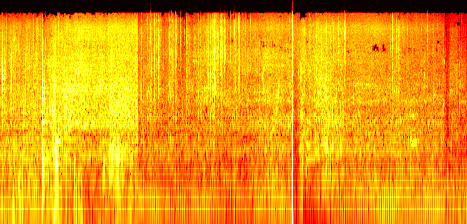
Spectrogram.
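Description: Pork curry frying in a large karahi, a loud steady sizzle. About three seconds in, water is poured over the meat and the sizzle turns rougher and more broken, with scattered clicks and one sharp click near the middle, fading towards the end.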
